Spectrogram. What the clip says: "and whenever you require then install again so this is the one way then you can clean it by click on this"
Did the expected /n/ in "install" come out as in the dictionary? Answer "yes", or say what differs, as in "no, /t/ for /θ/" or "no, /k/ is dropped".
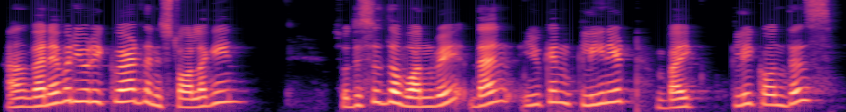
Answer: no, /n/ is dropped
